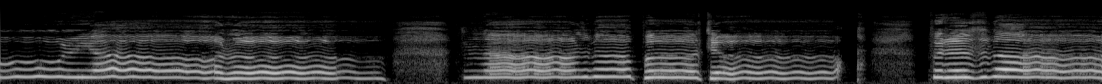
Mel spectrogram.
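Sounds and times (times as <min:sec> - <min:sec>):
woman singing unaccompanied: 0:00.0 - 0:04.0, 0:04.6 - 0:08.6, 0:09.3 - 0:11.0.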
